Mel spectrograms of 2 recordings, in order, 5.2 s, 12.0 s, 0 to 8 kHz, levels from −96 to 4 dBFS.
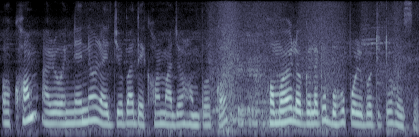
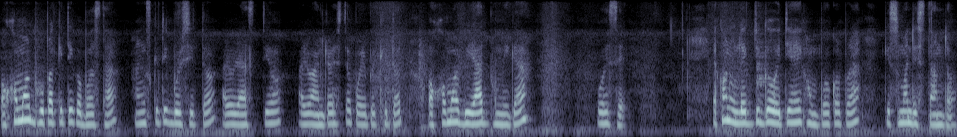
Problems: none marked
